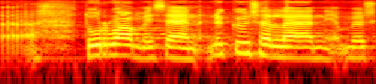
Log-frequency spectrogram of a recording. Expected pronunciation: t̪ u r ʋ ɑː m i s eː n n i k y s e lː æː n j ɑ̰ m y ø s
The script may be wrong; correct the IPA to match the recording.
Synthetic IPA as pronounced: t̪ u r ʋ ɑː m i s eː n n y k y s e lː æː n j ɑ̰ m y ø s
